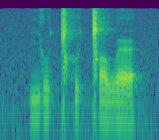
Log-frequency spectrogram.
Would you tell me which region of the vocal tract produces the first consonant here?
palate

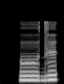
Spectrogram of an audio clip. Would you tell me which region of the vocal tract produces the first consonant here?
tongue tip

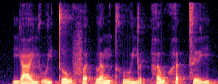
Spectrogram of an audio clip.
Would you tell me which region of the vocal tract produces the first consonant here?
palate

